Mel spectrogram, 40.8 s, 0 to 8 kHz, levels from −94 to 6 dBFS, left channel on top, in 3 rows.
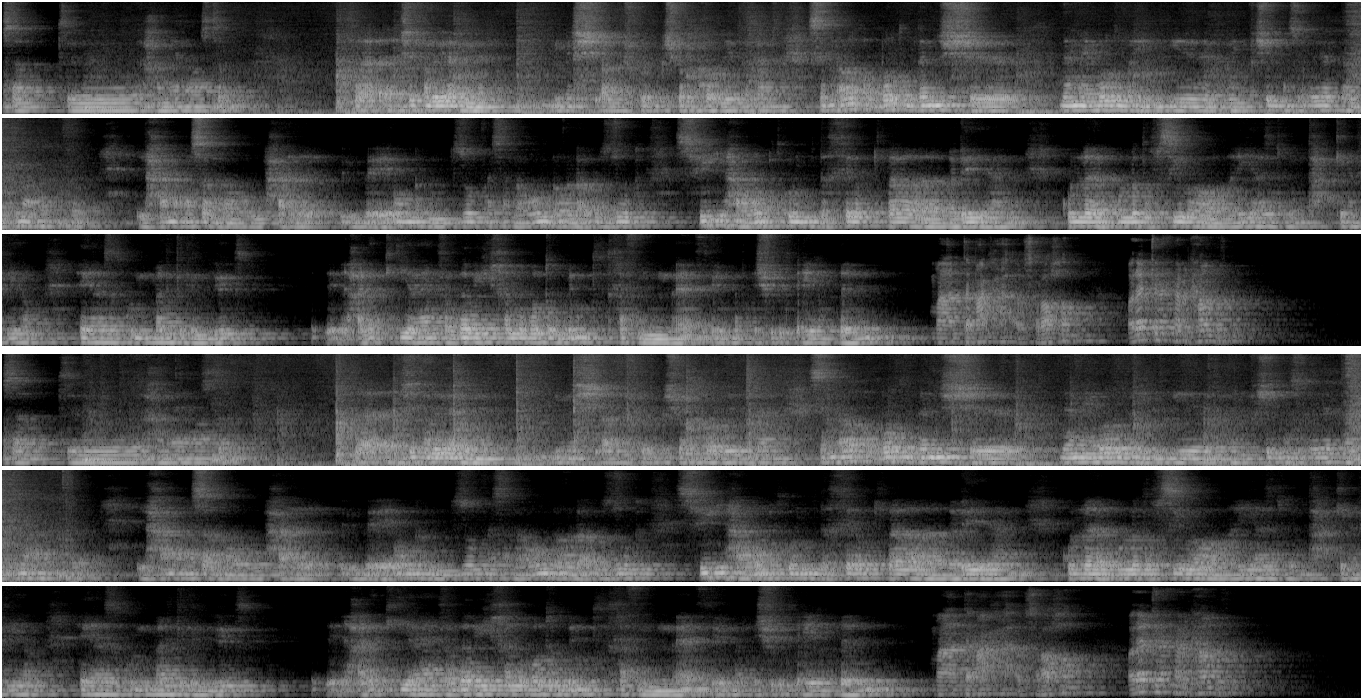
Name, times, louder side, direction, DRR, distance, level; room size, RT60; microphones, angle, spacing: voice 1, 0.0-2.4 3.5-10.2 10.6-20.0 20.3-23.8 24.2-27.6 27.9-29.6 30.4-36.0, left 2 dB, 30° left, -1 dB, 0.3 m, -30 dB
sound 1, 0.8-14.3, right 2 dB, 65° right, 0.5 m, -42 dB
voice 2, 36.5-37.9 38.4-39.4, left 1 dB, 65° left, 0 dB, 0.7 m, -38 dB
5.0 x 2.5 x 3.5 m, 1.3 s
head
